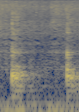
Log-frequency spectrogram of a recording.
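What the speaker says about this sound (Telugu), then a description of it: "తురుమును బాగా ఫ్రై చేసుకోవాలి." Grated bottle gourd frying in a pan, a quiet steady sizzle with two brief spatula scrapes.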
